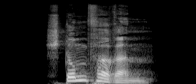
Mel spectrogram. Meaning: strong dative masculine/neuter singular comparative degree of stumpf
- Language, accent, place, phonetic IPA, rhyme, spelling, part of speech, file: German, Germany, Berlin, [ˈʃtʊmp͡fəʁəm], -ʊmp͡fəʁəm, stumpferem, adjective, De-stumpferem.ogg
